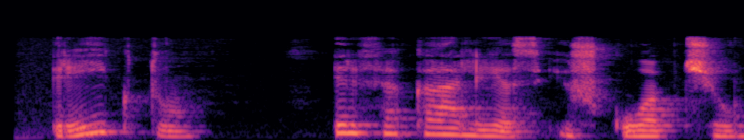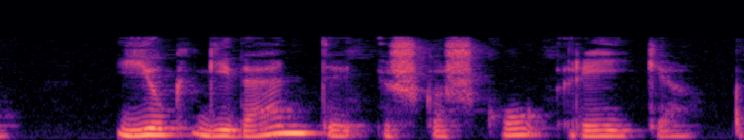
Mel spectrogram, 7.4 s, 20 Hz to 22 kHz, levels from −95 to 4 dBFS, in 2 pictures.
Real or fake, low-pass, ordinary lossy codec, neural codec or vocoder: real; 7.2 kHz; MP3, 96 kbps; none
